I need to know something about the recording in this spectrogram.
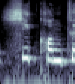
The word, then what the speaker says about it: sec: secx 이거를 시컨트 x라고 읽고요.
